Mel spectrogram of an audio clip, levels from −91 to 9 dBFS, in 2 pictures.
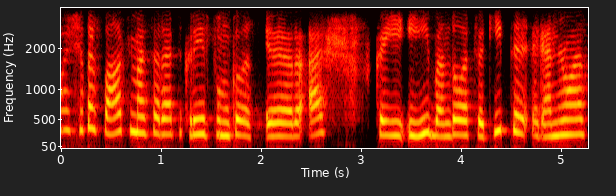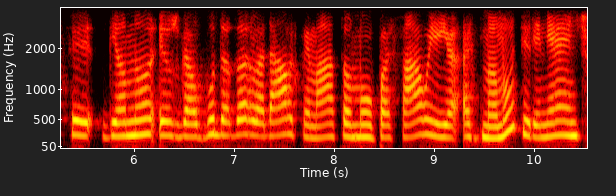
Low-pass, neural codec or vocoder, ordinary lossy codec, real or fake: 3.6 kHz; codec, 16 kHz, 1 kbps, X-Codec, HuBERT features, trained on LibriSpeech; Opus, 16 kbps; fake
